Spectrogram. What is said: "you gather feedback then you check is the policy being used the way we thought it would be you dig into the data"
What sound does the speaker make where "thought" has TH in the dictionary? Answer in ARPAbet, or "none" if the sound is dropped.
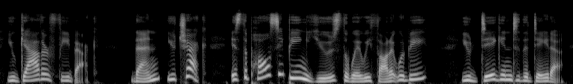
TH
